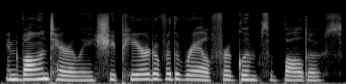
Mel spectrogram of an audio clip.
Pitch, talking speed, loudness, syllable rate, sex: 210 Hz, 190 wpm, -18 LUFS, 6.0 syllables/s, female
